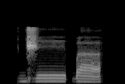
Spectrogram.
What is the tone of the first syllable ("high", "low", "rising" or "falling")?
low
